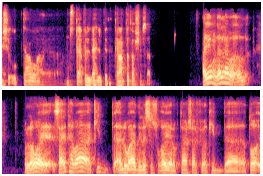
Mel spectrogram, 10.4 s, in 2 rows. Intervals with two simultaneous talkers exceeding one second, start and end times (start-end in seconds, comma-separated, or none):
none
